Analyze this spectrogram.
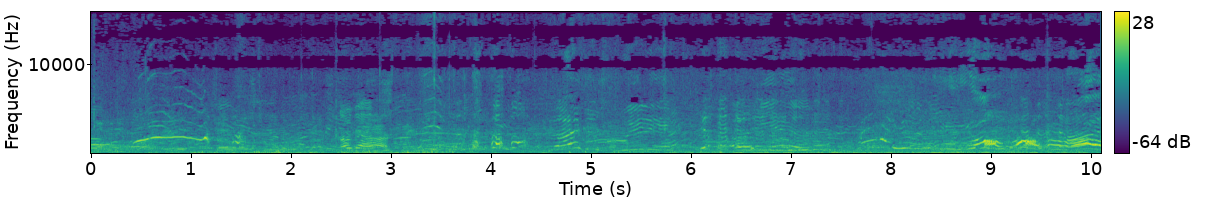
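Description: A woman talks encouragingly close by.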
